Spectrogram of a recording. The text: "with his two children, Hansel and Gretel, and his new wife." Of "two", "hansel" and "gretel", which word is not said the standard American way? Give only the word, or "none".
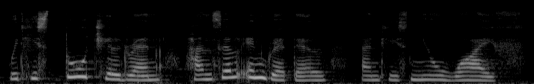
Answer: none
